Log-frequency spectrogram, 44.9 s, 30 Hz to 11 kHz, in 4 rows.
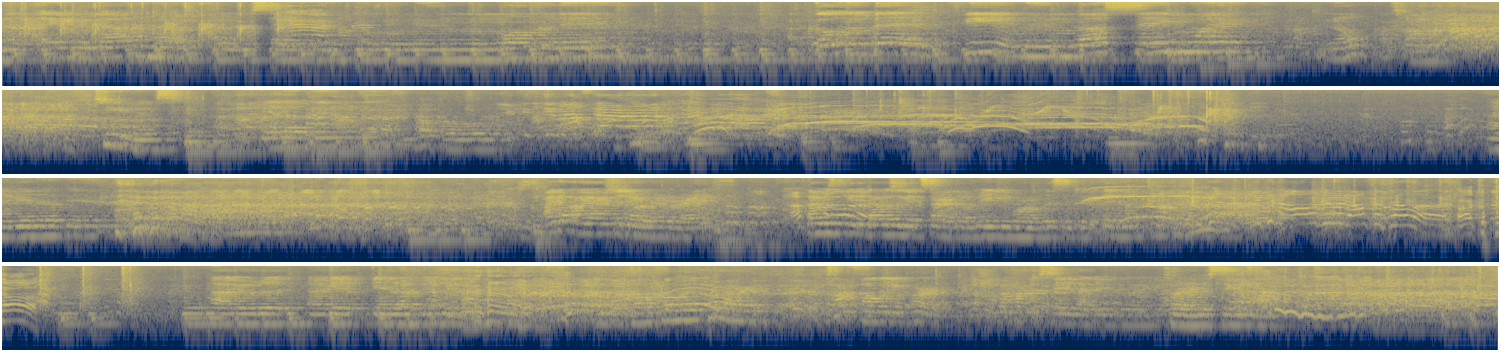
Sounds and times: Music: 0.0s - 9.6s, 12.4s - 14.2s, 15.9s - 18.5s, 25.4s - 26.8s, 34.0s - 37.2s.

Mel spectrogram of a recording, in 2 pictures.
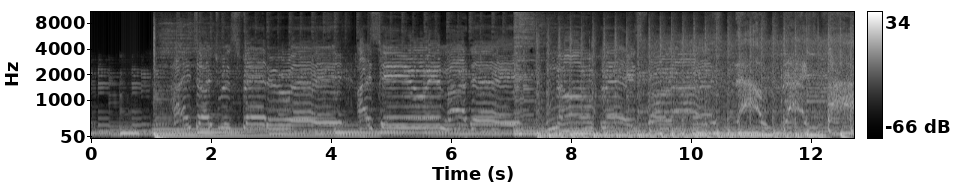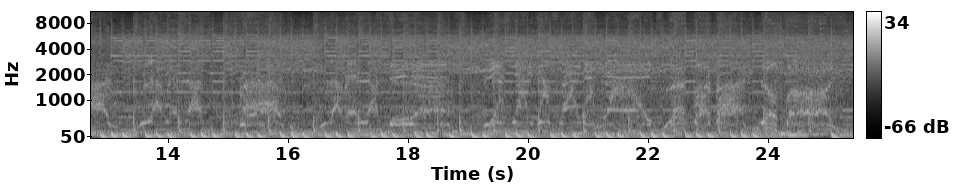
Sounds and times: Soul music: 0.2s - 25.4s.

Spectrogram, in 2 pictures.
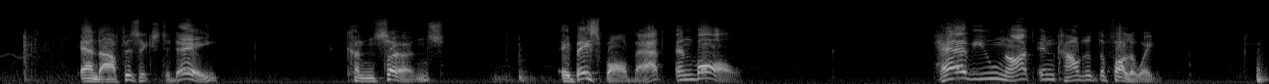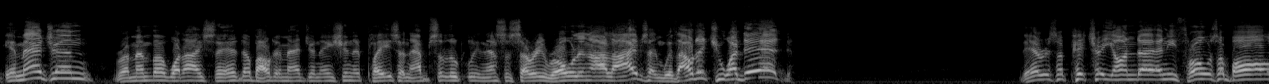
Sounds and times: Speech: 0.8s - 2.2s, 3.4s - 4.5s, 5.6s - 7.5s, 9.4s - 11.6s, 12.7s - 20.7s, 22.9s - 25.3s.

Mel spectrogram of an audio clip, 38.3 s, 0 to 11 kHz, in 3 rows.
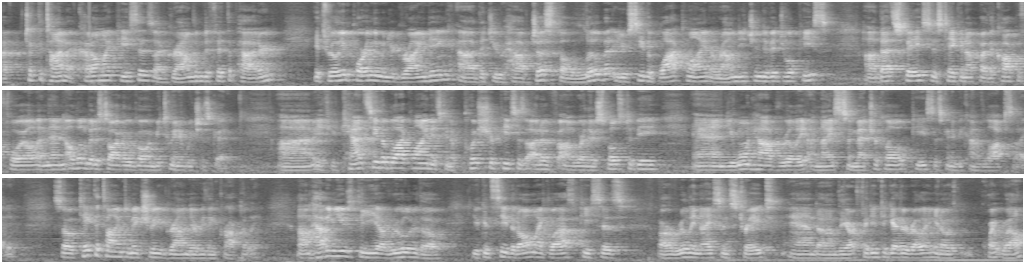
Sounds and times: Speech: 0.0s - 38.3s.

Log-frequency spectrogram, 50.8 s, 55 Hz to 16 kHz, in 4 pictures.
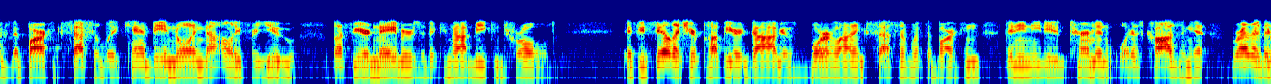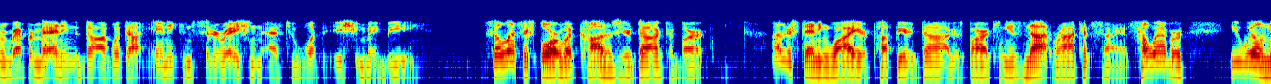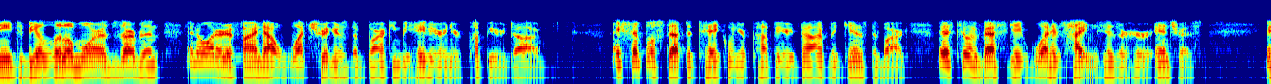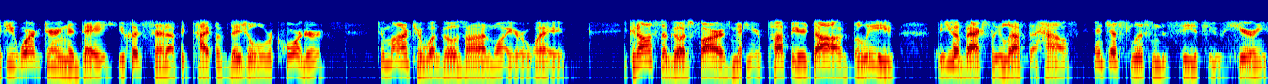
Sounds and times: Speech: 0.0s - 5.6s, 6.2s - 17.0s, 17.6s - 19.8s, 20.4s - 30.9s, 31.5s - 43.8s, 44.4s - 50.8s.

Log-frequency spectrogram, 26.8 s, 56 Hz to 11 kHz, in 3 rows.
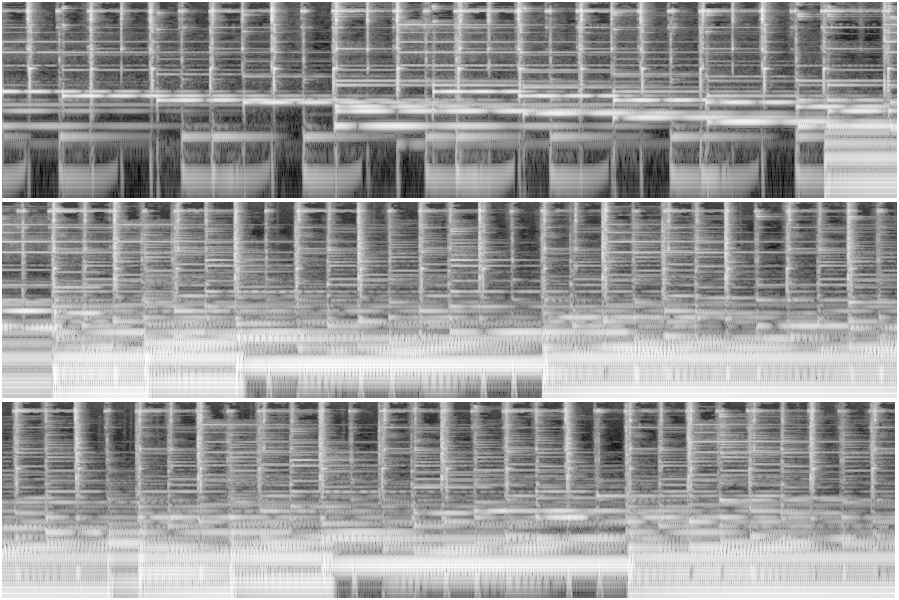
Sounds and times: Glass: 0.0s - 26.8s.

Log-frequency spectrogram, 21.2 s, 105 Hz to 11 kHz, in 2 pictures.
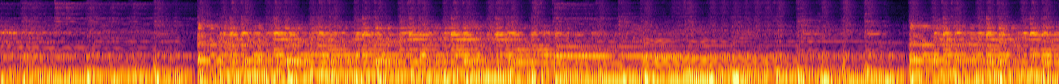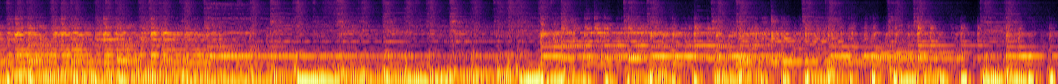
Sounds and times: Guitar: 0.0s - 21.1s.

